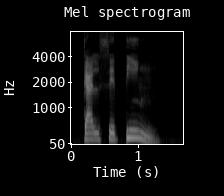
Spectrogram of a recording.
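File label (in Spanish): "calcetín", Spanish, male; ROPA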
